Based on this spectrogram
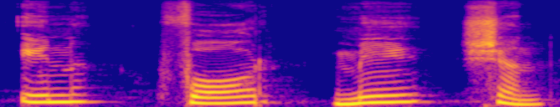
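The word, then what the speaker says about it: information: अगर आपको इंग्लिश में कहीं पर TION लिखा मिले तो उसे हमें पढ़ना होता है सन। क्या पढ़ना होता है? शन। तो मीनिंग बन गई इनफॉर्मेशन।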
